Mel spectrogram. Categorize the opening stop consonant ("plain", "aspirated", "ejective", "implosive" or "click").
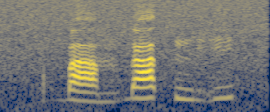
implosive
